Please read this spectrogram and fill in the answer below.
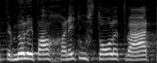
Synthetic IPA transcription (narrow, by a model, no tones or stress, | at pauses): d̥əɾmʏlɪbɑχːɑnɪduːstɑːlətʋæːd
